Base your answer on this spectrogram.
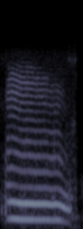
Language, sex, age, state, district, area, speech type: Maithili, female, 18-30, Bihar, Begusarai, rural, conversation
